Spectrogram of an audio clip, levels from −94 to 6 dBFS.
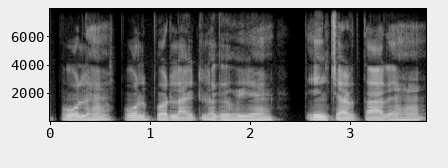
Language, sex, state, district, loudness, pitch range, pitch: Hindi, male, Bihar, Patna, -18 LUFS, 125-145 Hz, 135 Hz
